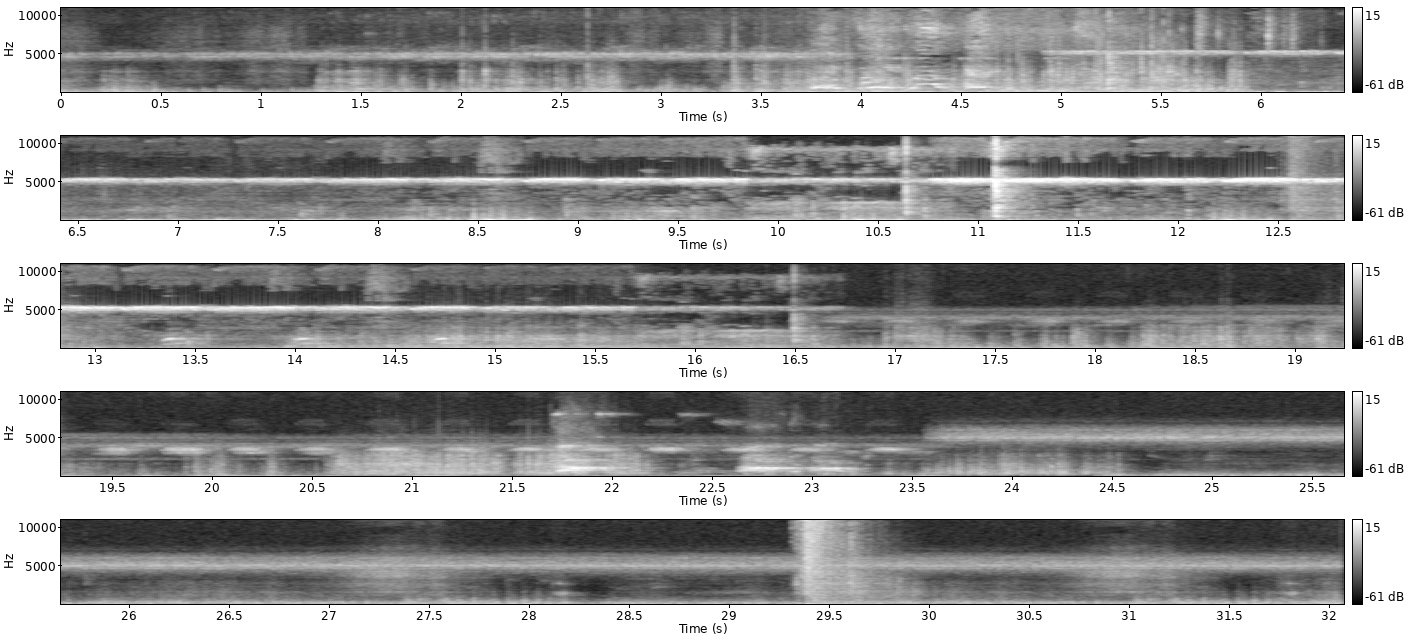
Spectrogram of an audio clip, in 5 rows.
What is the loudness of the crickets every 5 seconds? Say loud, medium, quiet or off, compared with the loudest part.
medium, medium, loud, quiet, quiet, quiet, quiet.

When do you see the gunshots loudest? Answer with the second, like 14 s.
30 s.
